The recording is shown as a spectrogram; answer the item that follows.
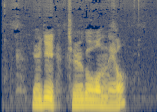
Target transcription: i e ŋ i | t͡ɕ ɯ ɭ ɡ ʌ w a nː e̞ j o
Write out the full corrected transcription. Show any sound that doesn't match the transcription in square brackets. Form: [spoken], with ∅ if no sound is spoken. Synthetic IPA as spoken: [j] e [ɡ] i | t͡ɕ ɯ ɭ ɡ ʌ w [ʌ] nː e̞ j o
